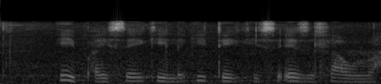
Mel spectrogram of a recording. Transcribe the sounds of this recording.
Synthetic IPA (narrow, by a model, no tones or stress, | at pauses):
ib̥ʱajisekʼilɛʔiːtʼekʼisḭʔeziɬawuːlwa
